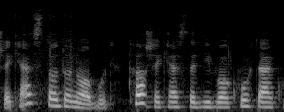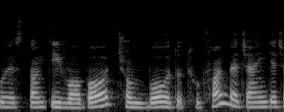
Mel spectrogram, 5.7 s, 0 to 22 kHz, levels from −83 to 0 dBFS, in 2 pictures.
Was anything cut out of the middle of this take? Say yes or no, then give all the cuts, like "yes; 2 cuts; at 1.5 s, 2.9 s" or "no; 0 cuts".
yes; 3 cuts; at 1.1 s, 1.5 s, 3.3 s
